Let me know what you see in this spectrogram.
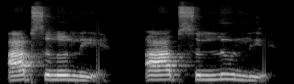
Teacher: You see, you don't say much the T.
